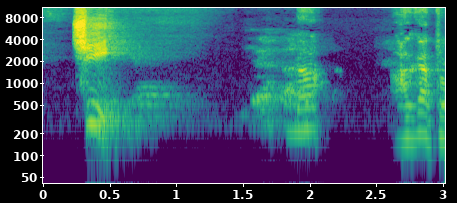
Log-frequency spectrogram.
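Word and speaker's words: 七: How do you pronounce number seven in Chinese? Chi.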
